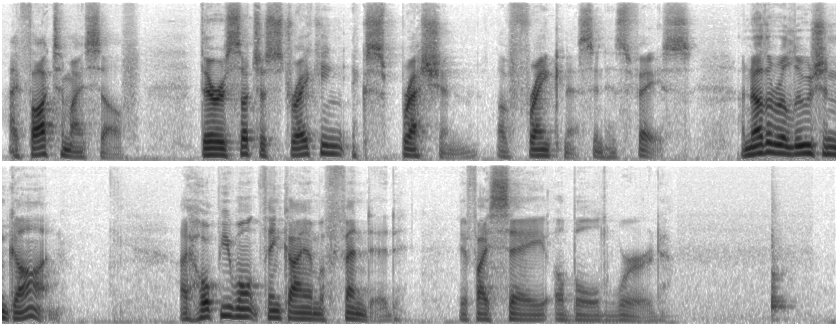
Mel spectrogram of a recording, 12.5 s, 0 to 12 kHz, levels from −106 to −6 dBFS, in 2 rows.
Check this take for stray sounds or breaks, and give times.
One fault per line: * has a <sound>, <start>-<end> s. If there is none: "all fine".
* has a tap, 12.0-12.2 s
